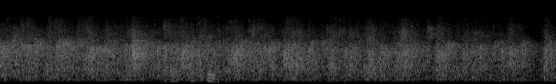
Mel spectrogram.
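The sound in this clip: Congregation applause welcoming a speaker, a fairly faint but dense and even wash of clapping that continues unbroken throughout.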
